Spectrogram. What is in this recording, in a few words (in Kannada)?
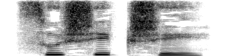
"ಸುಶಿಕ್ಷೆ", kannada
